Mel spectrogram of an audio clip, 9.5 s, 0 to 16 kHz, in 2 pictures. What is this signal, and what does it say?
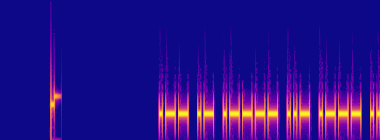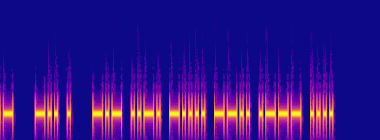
Morse code, heard as a keyed tone, about 30 wpm, 700 Hz. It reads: WA1UJU DE KF6ZJH
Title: USA Callsign DE Callsign 30wpm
